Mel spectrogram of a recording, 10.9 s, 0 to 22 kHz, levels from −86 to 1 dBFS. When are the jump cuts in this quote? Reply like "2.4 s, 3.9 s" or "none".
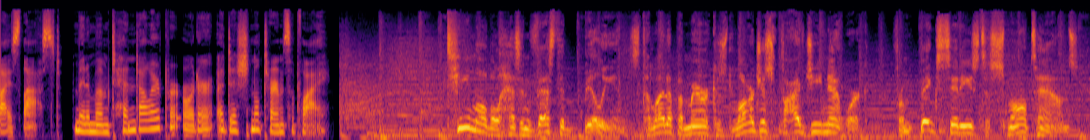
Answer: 3.3 s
